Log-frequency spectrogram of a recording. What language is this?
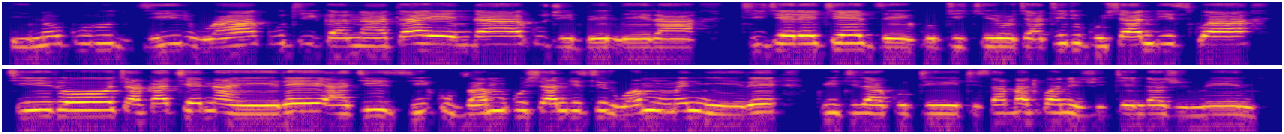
Ndau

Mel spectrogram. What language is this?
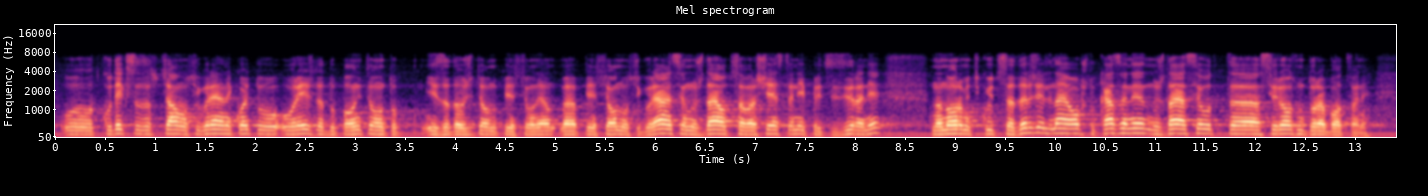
Bulgarian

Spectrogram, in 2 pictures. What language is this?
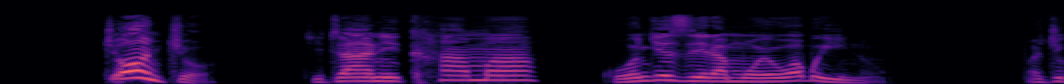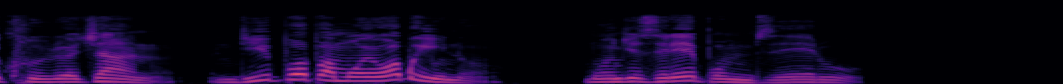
Nyanja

